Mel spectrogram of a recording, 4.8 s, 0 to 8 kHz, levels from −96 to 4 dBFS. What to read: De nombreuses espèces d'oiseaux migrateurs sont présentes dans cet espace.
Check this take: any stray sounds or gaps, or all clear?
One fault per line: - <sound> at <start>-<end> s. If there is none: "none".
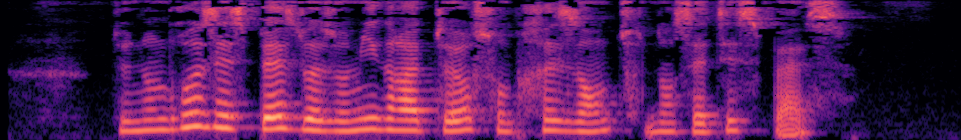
none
